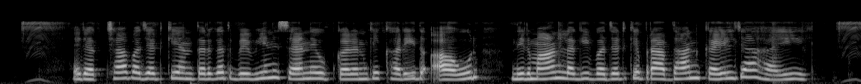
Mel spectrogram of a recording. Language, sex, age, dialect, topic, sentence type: Magahi, female, 18-24, Central/Standard, banking, statement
